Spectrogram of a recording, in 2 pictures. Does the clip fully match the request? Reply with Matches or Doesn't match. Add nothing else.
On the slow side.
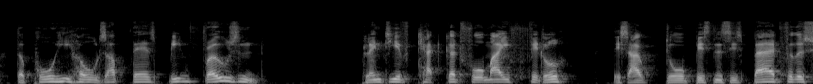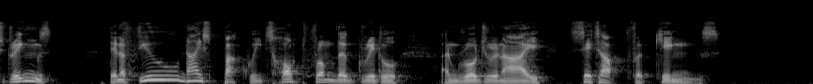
Doesn't match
